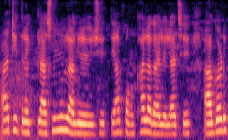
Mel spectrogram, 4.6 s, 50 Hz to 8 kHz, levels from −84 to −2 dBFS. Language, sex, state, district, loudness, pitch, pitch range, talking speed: Gujarati, female, Gujarat, Gandhinagar, -15 LUFS, 220 Hz, 205-245 Hz, 170 wpm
